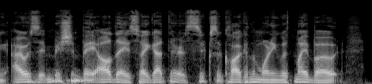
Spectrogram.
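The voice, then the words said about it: Hoarse voice. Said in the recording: “I'm hoarse today ... How'd you lose your voice?”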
